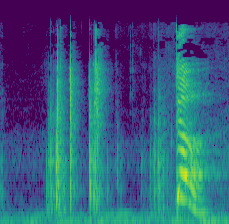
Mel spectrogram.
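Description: Wooden letter piece knocking against a wooden alphabet puzzle board as it is pushed into its slot: about four quick, light clacks, about half a second in.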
